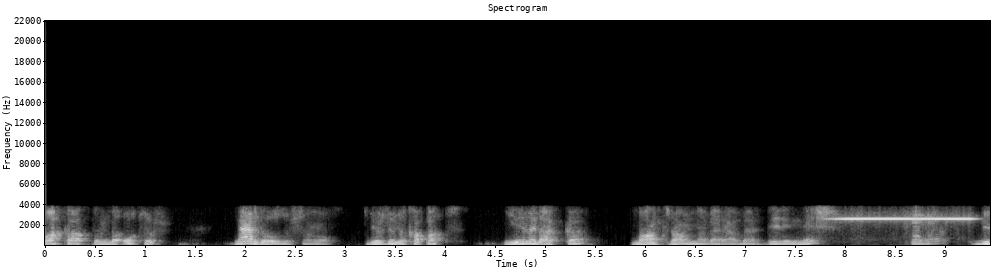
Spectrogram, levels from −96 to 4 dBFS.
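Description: The whole recording has passed through a G.729 codec, a low-rate VoIP coder that discards the real waveform and rebuilds each 10 ms frame from a vocal tract filter, a pitch predictor and a few pulses. The damage is plainly audible: nothing above about 3.8 kHz survives, so the speech sounds narrow and muffled, with a rough, slightly synthetic texture that fits an 8 kbit/s coder such as G.729A.

At 7.71 s, right after "dakika mantranla beraber", a loudspeaker feedback squeal begins. The microphone is picking up the loudspeaker it feeds, and at 2.6 kHz the loop gain has risen above one, so that frequency reinforces itself on every pass. A single tone swells over roughly a third of a second to about 5 dB above the speech and keeps howling until 9.42 s.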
